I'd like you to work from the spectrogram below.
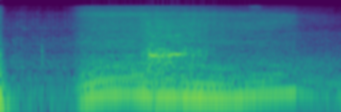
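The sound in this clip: A car pulls away. After a second of quiet, a low engine hum starts and continues steadily to the end with a soft hiss of tyre or road noise.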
